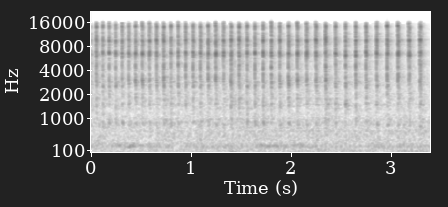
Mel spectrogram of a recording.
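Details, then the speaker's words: Bicycle with Tannus puncture-proof tyres, flipped over and rear wheel spun by hand: crisp, even freewheel ticks about ten a second that ease as it coasts, with no scraping. Normal freewheel; brakes are not rubbing. "on va aller voir sur la roue arrière on va faire la même manip donc là pareil on entend pas de bruit de frottement"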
